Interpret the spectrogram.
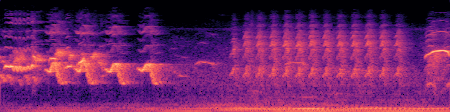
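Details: A mature wild-caught white-rumped shama, singing varied phrases with a laughingthrush, gives loud warbled whistles, then a steady fast run of repeated chips and a final high whistle over a low rumbling hum.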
